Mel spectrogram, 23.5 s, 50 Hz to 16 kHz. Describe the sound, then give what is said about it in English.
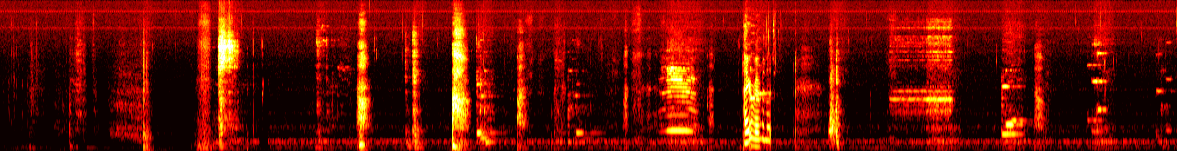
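An early-2000s computer log-on sound: a string of sharp clicks and short electronic tones over a steady low hum, with a brief ringing chime midway and a short spoken remark. “Log on sound.”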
